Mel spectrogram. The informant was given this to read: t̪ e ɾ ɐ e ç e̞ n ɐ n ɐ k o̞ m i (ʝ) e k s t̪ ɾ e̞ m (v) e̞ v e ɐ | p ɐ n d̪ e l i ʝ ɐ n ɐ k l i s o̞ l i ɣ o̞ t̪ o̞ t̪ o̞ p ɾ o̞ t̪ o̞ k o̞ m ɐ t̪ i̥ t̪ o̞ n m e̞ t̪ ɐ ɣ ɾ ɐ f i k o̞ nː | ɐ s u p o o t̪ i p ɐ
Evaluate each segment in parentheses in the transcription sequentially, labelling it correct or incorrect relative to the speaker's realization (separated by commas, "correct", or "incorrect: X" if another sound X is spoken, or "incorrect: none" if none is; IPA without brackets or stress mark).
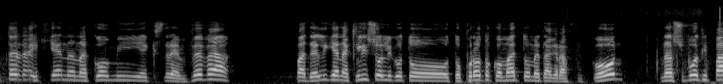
incorrect: none, correct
